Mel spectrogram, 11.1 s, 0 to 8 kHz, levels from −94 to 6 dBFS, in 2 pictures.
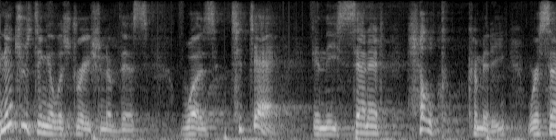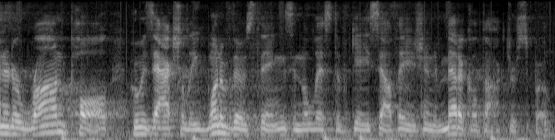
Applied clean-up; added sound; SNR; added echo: none; Crackle; 15 dB; reverberation time 2.9 s.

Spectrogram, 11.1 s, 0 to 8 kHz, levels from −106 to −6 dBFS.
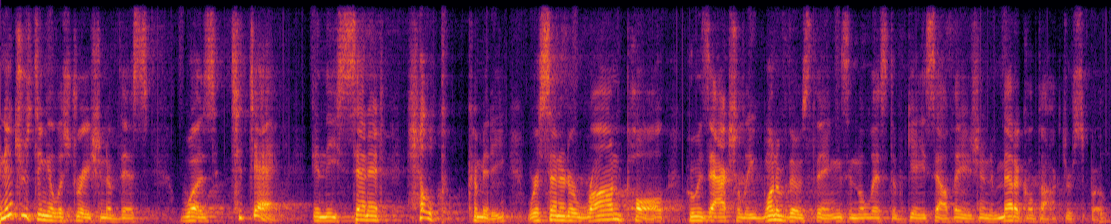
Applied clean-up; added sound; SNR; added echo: neural separator model SepFormer DNS4.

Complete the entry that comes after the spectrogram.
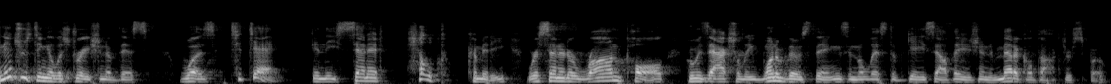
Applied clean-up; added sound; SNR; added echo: neural mask model DeepFilterNet 3.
